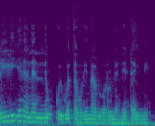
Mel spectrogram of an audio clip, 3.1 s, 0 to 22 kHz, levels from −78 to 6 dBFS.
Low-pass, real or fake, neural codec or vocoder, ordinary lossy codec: none; fake; codec, 44.1 kHz, 7.8 kbps, Pupu-Codec; none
